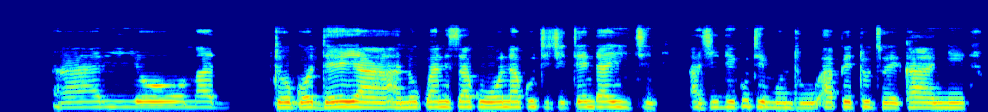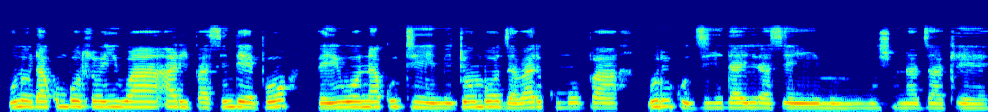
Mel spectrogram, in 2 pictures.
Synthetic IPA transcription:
arijoma | dʱoɡʱo̞dʱejaːno̞kwanisakuonakutit͡ʃite̞ndait͡ʃi | at͡ʃiɗikutimuntʰuape̞tud͡zwe̞kaɲiuno̞ɗakumbo̞ɬo̞iwaːɾipasinde̞po̞ | peio̞nakutimito̞mbo̞d͡zaʋaɾikumupa | uɾikud͡ziɗaiɾase̞imumuʃo̞nad͡zaːkʰe̞

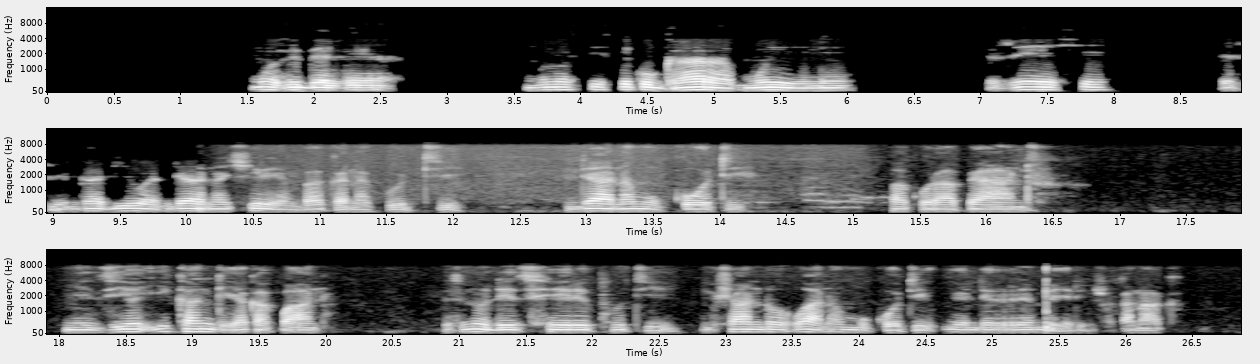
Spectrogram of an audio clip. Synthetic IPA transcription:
muʐibʱe̞ɮe̞ɾa | muno̞sisekuɡʱaɾamuine | ʐe̞ʃe̞ | ʐiŋɡaɗiwandianat͡ʃiɾe̞mbakanakutʰi | ndianamuko̞ti | pakuɾapeaːntʰu̥ | mid͡zijo̞ʔikaŋɡe̞jakakwana | ʐino̞ɗe̞t͡se̞ɾekʰutʰḭmuʃando̞wʔaːna̰muko̞tiue̞nde̞ɾerembe̞̰ɾiʐakanaːkḁ

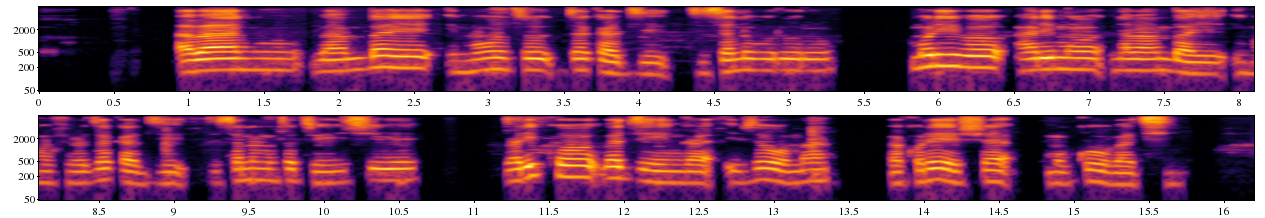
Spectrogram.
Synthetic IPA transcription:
aβaːn̥huβaːmbaje̞im̥huːnzuzakaziz̥isanuβuɾuɾu | muɾiβo̞haɾimŋo̞naβaːmbaje̞ʔiŋ̥hofiɾozakazizisanumutotojiʃiwe̞ | βaɾikʰo̞βaziːŋɡaʔivjoːma | βako̞ɾe̞ːʃa | mub̚ɡuːβat͡si

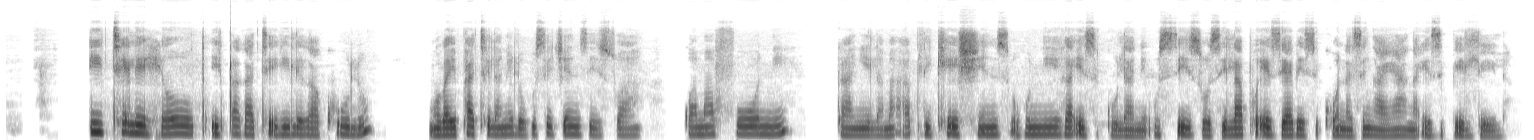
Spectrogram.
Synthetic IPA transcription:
itʰɛlɛhɛlt̪ḭǃaɣatʰḛɣilɛɣakʰulu | ŋɔβaipʰatʰɛlanɛloɣusɛt͡ʃʼend͡zʱiswa | ɣwamafoni | ɣaɲɛlamaʔapʰlikʰeʃɔnzṵɣuniɣaʔiziɡ̥ʱulanɛ̰ʔusizɔzilapʰɔ̰ʔezijaβɛzikʰɔ̰naziŋajaŋaʔezib̥ʱɛɮɛːla

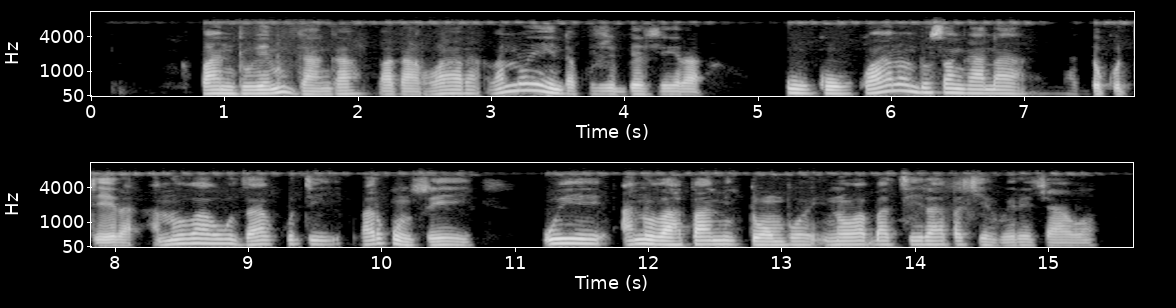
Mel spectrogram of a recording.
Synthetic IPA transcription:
ʋantuʋe̞muɡʱaŋɡaʋakarwaɾaʋano̞e̞ndakuʐibʱe̞ɮe̞ɾa | ukukwaːno̞ndo̞saŋɡana | nadʱo̞kote̞ra̰a̰no̞ʋaud͡zakutiʋaɾikunzwei | uje̞ano̞ʋapamito̞mbo̞ḭno̞ʋaɓat͡siɾapat͡ʃirwe̞ɾe̞t͡ʃaːʋo̞

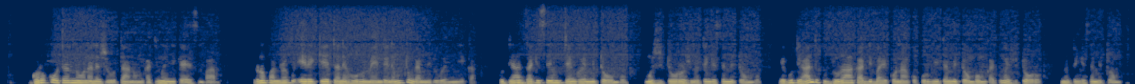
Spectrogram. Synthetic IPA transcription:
ɡʱo̞ɾo̞ko̞tarino̞ːnane̞ʐe̞utano̞mukatimwe̞ɲikajezimba̰bʱɣe̞ | rino̞fanirak̬uʔe̞ɾe̞ke̞tane̞ɦuɾume̞nde̞ne̞mutuŋɡamiriwe̞ɲiːka | kutiad͡zak̬ise̞mute̞ŋɡo̞je̞mito̞mbo̞ | muʐito̞ɾo̞ʐino̞te̞ŋɡe̞samito̞ːmbo̞ | ŋɡe̞k̬utiɦandikudʱuɾaːkaɗiɓaiko̞nako̞kuɾikuitamito̞mbo̞mukatimwe̞ʐito̞ɾo̞ | ʐ̥ino̞teŋɡe̞samito̞ːmbo̞

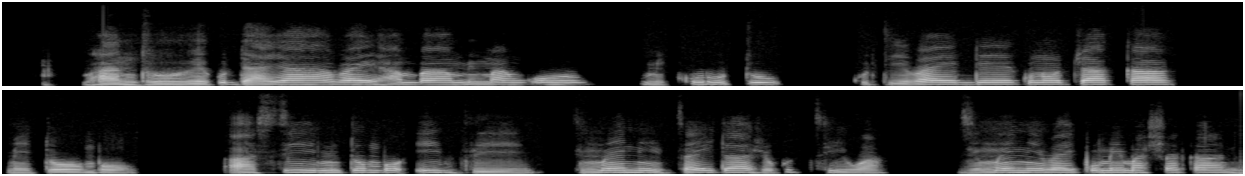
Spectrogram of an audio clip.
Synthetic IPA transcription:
ʋantʰuʋe̞kudʱajaʋaiɦambamimaŋɡo | mikʰuɾutu | kutiʋaende̞kuno̞t͡ʂaka | mito̞ːmbo̞ | a̰simito̞mbo̞ʔid͡zid͡zimwe̞nid͡zaitaʐe̞kut͡siwa | d͡zimwe̞niʋaikome̞maʃakaːni

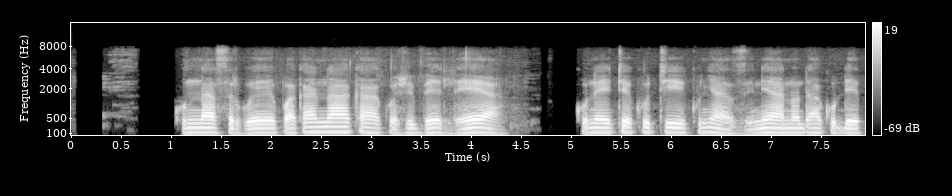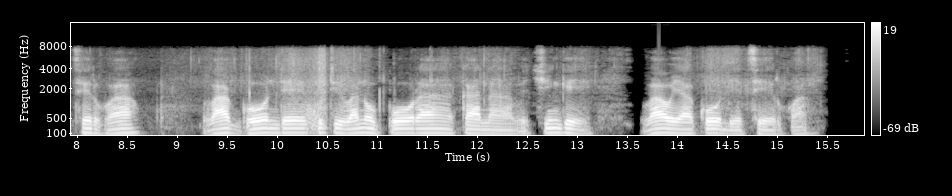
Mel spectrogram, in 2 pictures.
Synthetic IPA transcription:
kunasirwe̞kwa̰kanakakwe̞̰ʐibʱe̞ɮe̞ja | kuno̞ite̞kutikuɲazineano̞ɗakuɗe̞t͡se̞rwa | ʋaɡʱo̞nde̞kutiʋano̞po̞ɾakanaʋḛt͡ʃiŋɡe̞ | ʋaujako̞ɗe̞t͡se̞ːrwa

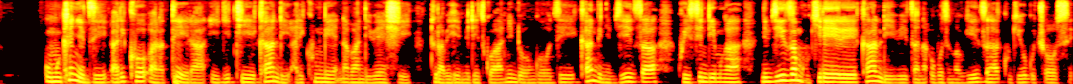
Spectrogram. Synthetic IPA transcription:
umukʰe̞ɲe̞ziaɾikʰo̞ʔaɾatʰe̞ːɾaʔiɡitʰikʰaːndiʔaɾikʰumŋe̞naβaːndiβe̞ːnʃi | tuɾaβihe̞meɾezɡwanindo̞ːŋɡo̞ːzikʰaːndinivjiːzakwiːsindimŋanibjiːzamukukʰiɾe̞ːɾe̞kʰaːndiβiːzanaʔuβuzimab̚ɡiːzakuɡihuɡut͡ʃo̞ːse̞

